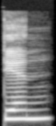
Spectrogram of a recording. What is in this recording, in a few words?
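"dian2", Chinese pronunciation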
